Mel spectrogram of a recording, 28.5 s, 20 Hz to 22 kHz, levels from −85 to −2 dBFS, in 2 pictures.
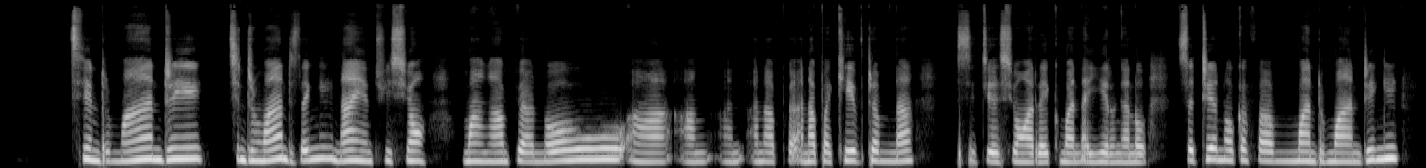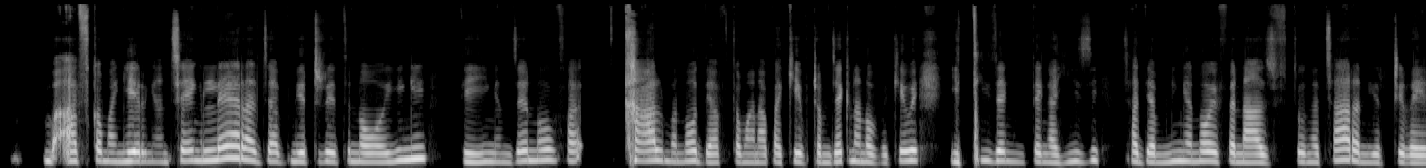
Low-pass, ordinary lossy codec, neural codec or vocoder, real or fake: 19.8 kHz; none; none; real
